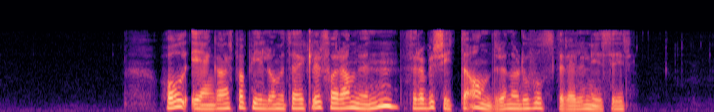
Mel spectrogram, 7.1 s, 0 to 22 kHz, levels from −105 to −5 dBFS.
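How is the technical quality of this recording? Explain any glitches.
The technical quality is poor: the speech is heavily degraded by lossy coding from start to finish. Dolby Digital compression, likely the cause, is present throughout the clip. There is nothing above 7 kHz, which fits an encoder squeezed to around 40 kbps. At that rate the encoder narrows the band and leaves many frequency lines without detail, which the decoder fills with noise. The speech sounds dull and muffled, with a rough, fluttering grain around voiced tones.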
